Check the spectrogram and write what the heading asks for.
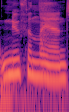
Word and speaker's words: Newfoundland: Newfoundlanders say it Newfoundland to rhyme with understand.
